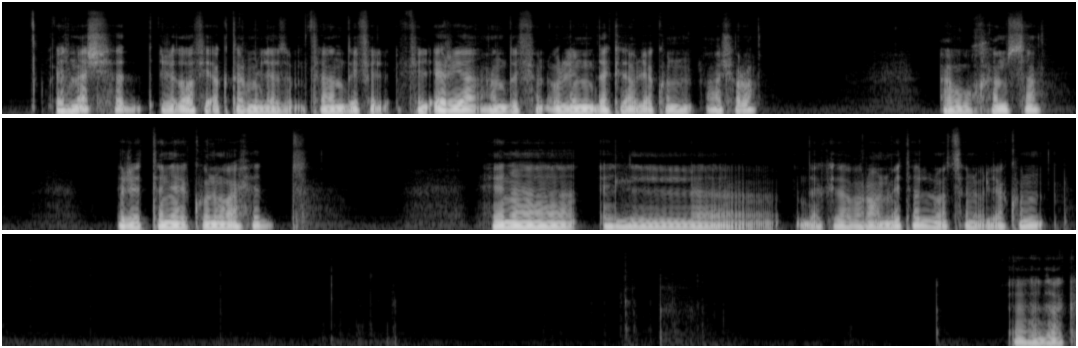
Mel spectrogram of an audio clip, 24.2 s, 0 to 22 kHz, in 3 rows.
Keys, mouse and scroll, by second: 2.1-2.9 scroll down 1, 2.9-3.4 scroll down 1, 3.4 click, 4.3-5.6 drag, 6.6-7.6 drag, 8.5 click, 9.2 click, 11.3 click, 13.4-13.9 scroll up 1, 13.9-14.6 scroll down 2, 16.2-16.8 drag, 16.2 scroll down 2, 20.8 alt+a, 21.3 KP_1, 21.8-22.1 scroll down 2, 22.1-22.5 middle drag, 22.6-23.6 scroll down 2, 23.6 click.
